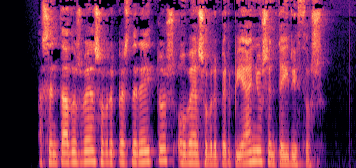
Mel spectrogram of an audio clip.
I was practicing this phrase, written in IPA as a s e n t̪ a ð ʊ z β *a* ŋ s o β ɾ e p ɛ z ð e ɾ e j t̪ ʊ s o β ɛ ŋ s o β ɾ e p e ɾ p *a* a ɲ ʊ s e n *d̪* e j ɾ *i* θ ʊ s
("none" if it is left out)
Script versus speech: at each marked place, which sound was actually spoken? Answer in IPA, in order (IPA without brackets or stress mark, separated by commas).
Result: ɛ, i, t̪, i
